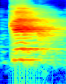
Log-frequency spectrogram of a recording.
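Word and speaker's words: cake: शब्दांमध्ये लक्षात घ्या बघा या सर्व शब्दांमध्ये इ जर आपण लिहिला नाही तर त्याचा ए उच्चार होणार नाही आणि दुसरी एक गोष्ट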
